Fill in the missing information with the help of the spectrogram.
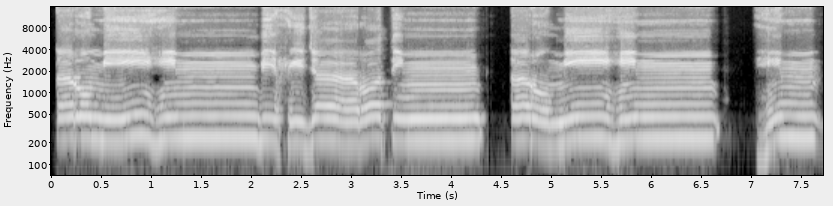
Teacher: ترمیہم بحجارۃ، ترمیہم، ہم، دیکھیں ایک درمیان کی کیفیت ہے، آواز میم کی چھپ بھی نہیں رہی مکمل اور مکمل طور پر واضح بھی نہیں ہو رہی، اس درمیانی کیفیت کو اخفاء شفوی کہا جاتا ہے۔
